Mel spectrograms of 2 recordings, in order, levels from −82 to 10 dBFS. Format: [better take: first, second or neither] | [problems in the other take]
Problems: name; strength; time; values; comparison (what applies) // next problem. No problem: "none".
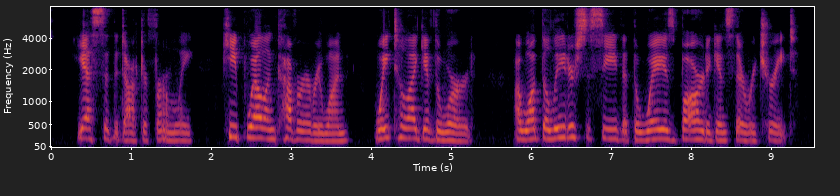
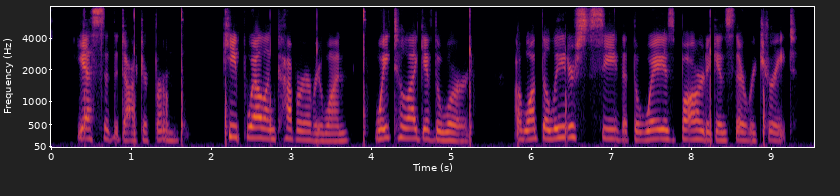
first | noise reduction (neural diffusion model UNIVERSE++)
